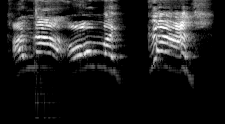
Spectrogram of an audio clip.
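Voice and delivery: very high, loud shocked shriek; shocked scream. Real, not acted. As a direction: shriek in surprise. Shocked while eating candy.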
